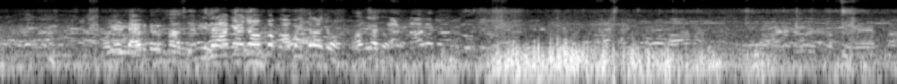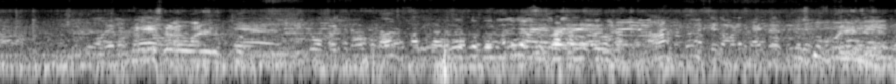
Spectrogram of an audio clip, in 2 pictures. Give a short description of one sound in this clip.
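Several men shout angrily over one another close by.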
